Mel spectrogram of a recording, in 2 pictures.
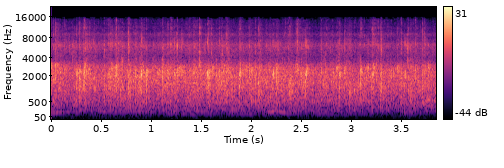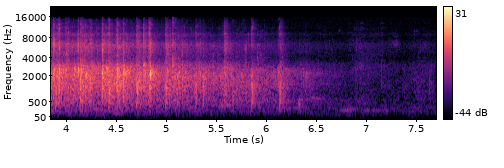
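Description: An audience applauds loudly in a large hall, and the applause slowly fades.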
